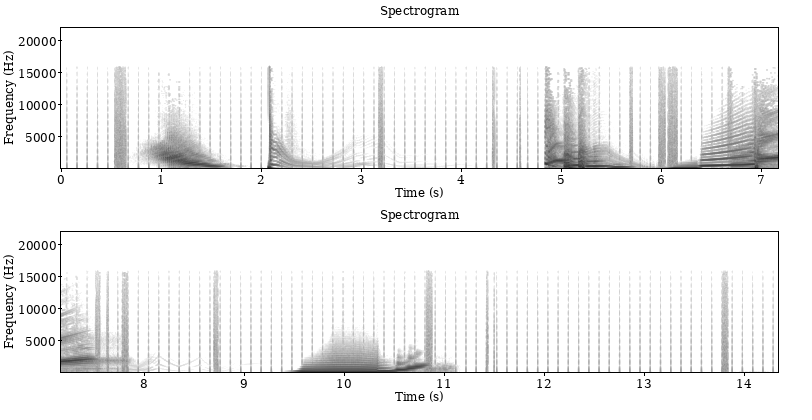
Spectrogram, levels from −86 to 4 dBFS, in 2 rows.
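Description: Wi-Fi interference runs through the whole clip: a nearby radio's beacon, sent every 102.4 ms, is rectified by the audio circuit into a steady ticking just under ten times a second, roughly 30 dB below the sound. Waveform and spectrogram show evenly spaced, thin broadband vertical spikes.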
